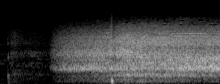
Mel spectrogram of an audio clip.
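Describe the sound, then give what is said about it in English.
Mexican national team fans in a big stadium erupt into a loud, sustained group cheer as the opposing United States team takes a goal kick, swelling suddenly after a quiet half-second and holding steady as a broad roar of many voices. “For those who are unfamiliar with the Mexican national team, whenever the opposing team has a goal kick, they do a group cheer.”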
